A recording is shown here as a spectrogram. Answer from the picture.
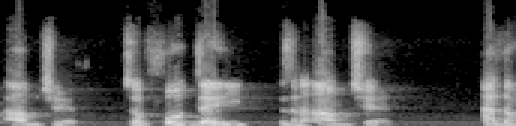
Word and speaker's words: fauteuil: It is fauteuil. Fauteuil. The last L is not pronounced.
